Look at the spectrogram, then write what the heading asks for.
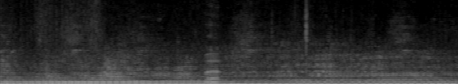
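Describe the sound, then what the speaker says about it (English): A propeller aircraft drones overhead on the Fourth of July above a home garden, a steady low engine hum that persists throughout, with a person speaking briefly in the foreground. "I've heard a lot of planes out today."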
